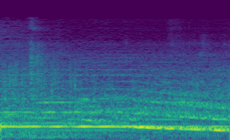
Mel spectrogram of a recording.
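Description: Civil-defense air-raid siren holding a steady wail, then starting to wind down in pitch near the end; this is a rocket-attack alert.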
